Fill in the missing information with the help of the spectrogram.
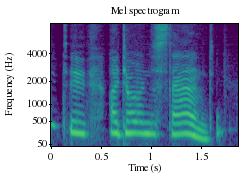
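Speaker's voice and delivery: normal talking voice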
